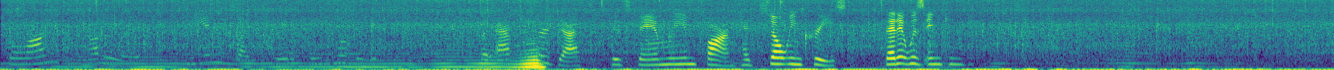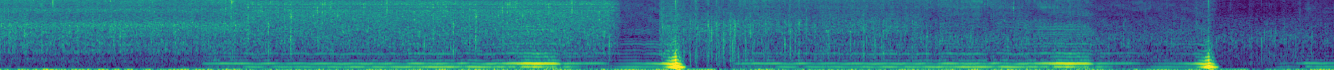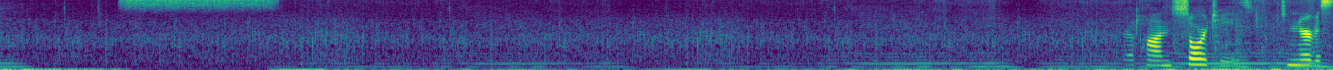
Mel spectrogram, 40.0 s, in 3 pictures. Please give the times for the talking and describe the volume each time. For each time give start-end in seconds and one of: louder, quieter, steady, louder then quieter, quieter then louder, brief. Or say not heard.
0.1-9.8 louder
37.9-39.9 brief.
